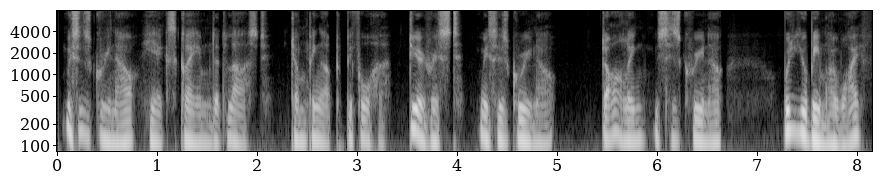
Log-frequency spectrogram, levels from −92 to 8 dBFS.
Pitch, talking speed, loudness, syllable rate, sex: 110 Hz, 155 wpm, -19 LUFS, 5.2 syllables/s, male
